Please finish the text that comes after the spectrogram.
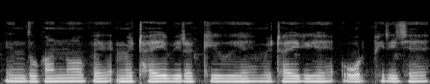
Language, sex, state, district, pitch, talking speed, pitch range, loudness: Hindi, male, Uttar Pradesh, Saharanpur, 135 Hz, 195 wpm, 135-140 Hz, -13 LUFS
